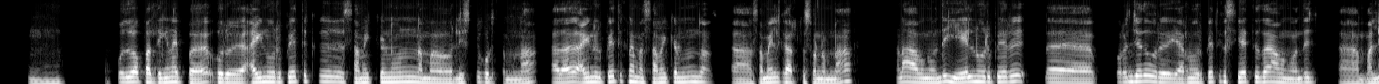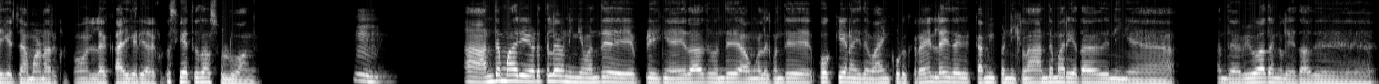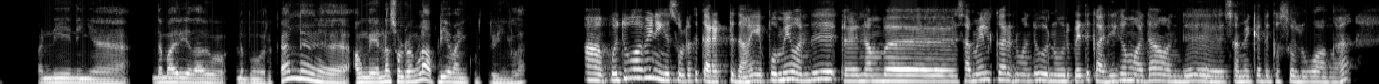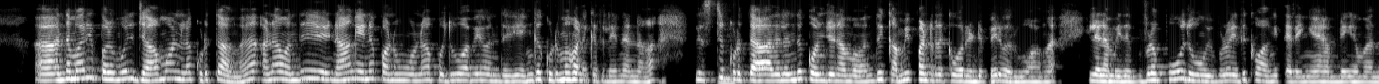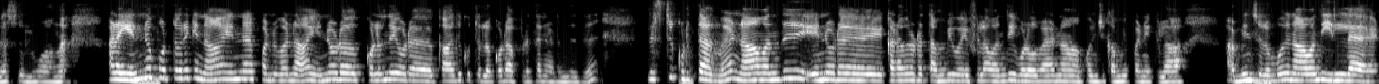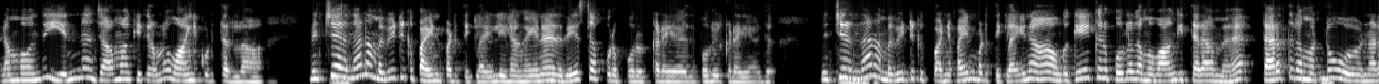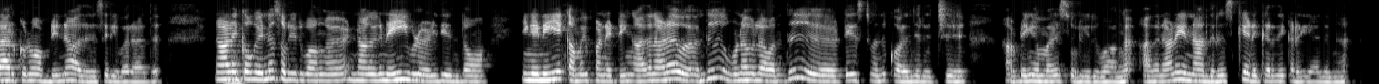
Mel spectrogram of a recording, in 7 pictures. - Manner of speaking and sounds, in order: "கிட்ட" said as "காரர்ட"; drawn out: "நம்ப"; "நம்ம" said as "நம்ப"; "சமைக்குறதுக்கு" said as "சமைக்கதுக்கு"; tapping
- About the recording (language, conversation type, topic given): Tamil, podcast, ஒரு பெரிய விருந்துச் சமையலை முன்கூட்டியே திட்டமிடும்போது நீங்கள் முதலில் என்ன செய்வீர்கள்?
